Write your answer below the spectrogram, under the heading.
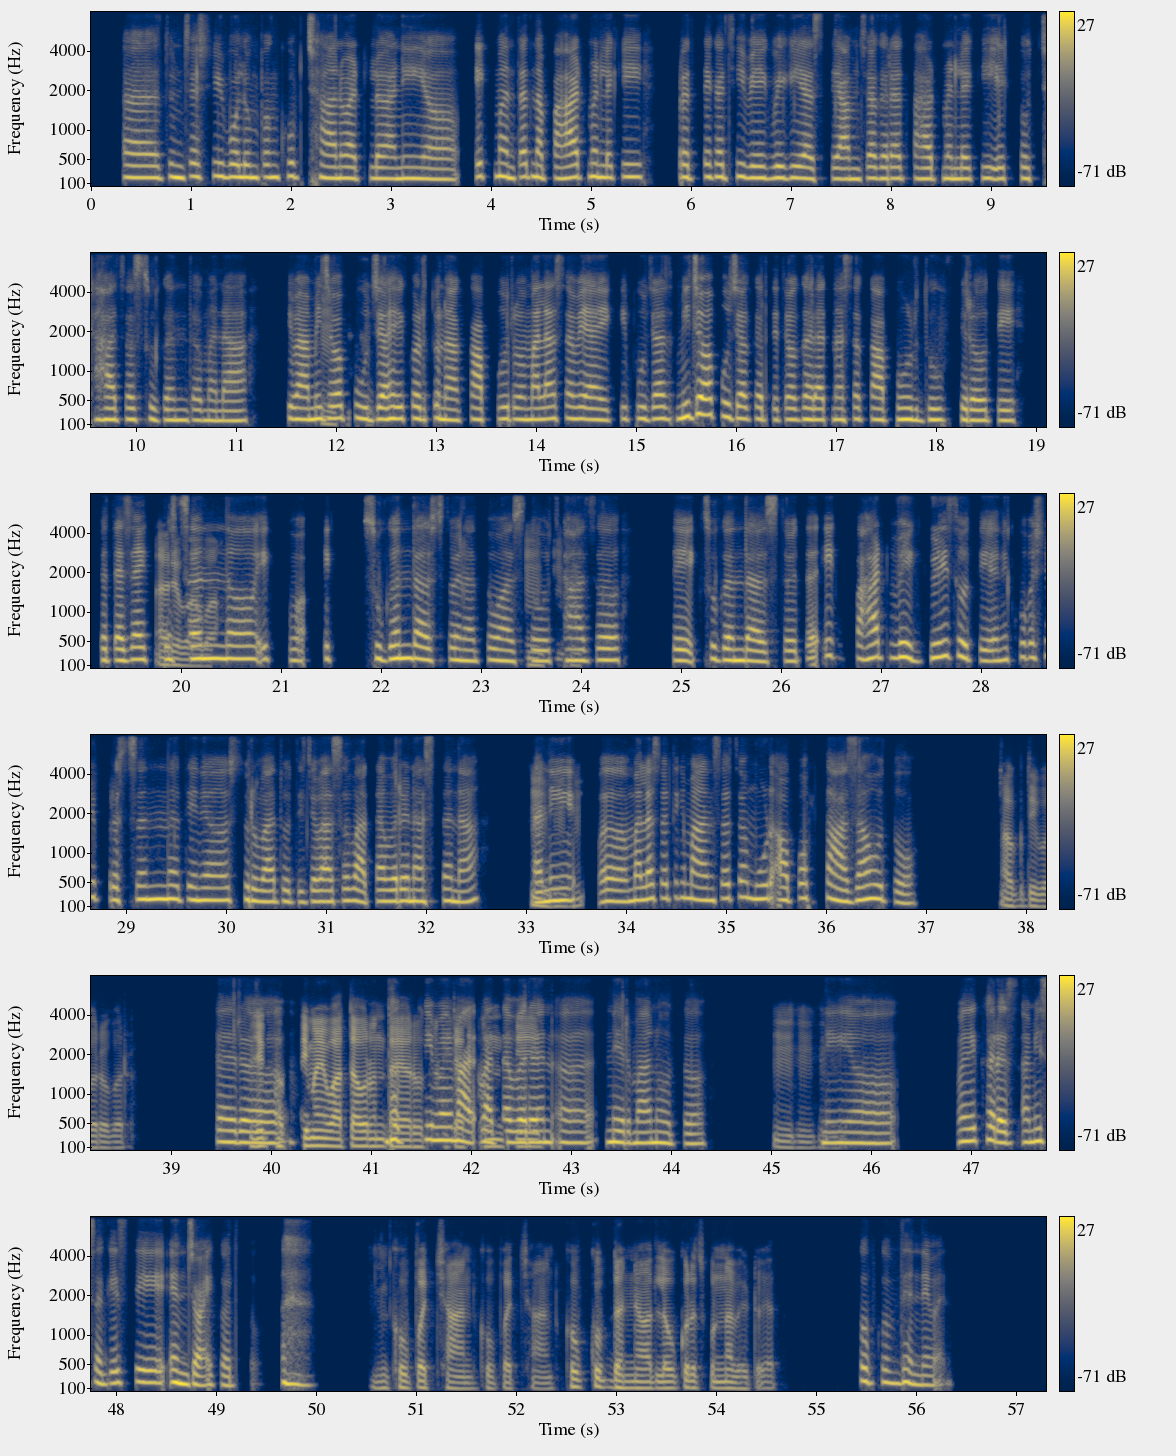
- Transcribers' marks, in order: tapping; other background noise; chuckle
- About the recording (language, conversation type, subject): Marathi, podcast, तुझ्या घरी सकाळची परंपरा कशी असते?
